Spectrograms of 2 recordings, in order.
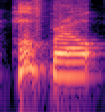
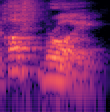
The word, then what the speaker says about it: Hofbräu: and we're going to do it today with Hof brow Octoberfest beer one of the what it's wrong what do you mean you you mispronounced it I'm pronouncing it wrong you're pronouncing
